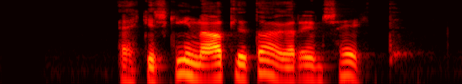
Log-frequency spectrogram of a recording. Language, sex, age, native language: Icelandic, male, 50-59, Icelandic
